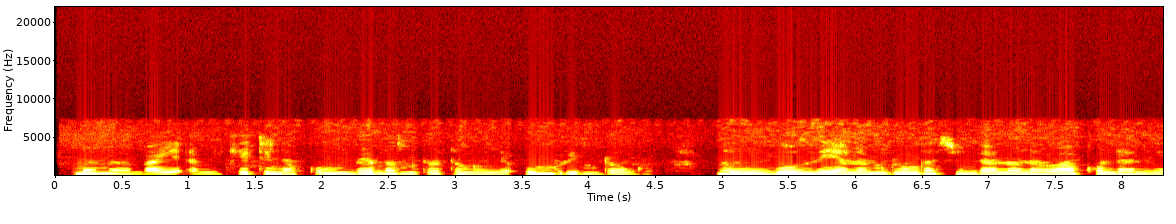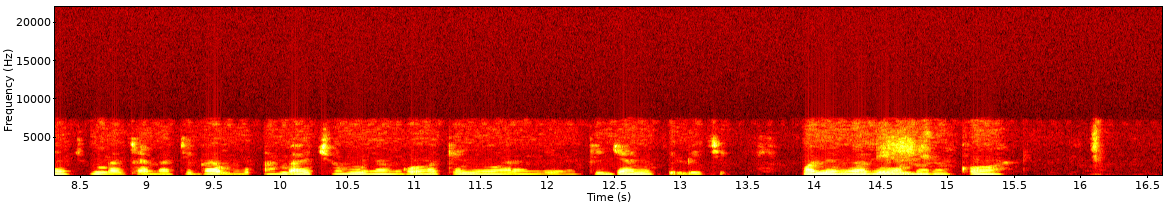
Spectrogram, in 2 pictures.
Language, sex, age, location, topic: Swahili, female, 25-35, Kisii, health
